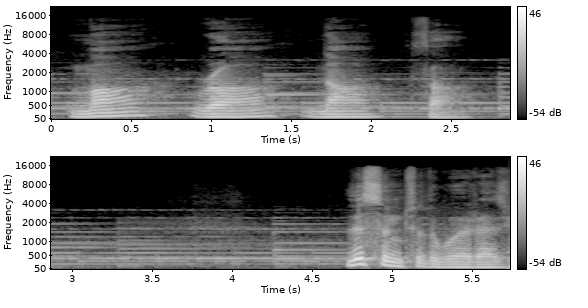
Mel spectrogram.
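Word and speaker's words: Maranatha: you choose that word say it as for syllables ma ra na Tha listen to the word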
